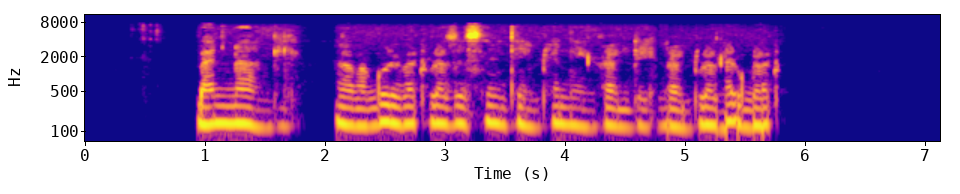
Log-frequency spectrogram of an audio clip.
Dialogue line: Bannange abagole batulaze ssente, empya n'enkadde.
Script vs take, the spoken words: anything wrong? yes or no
yes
